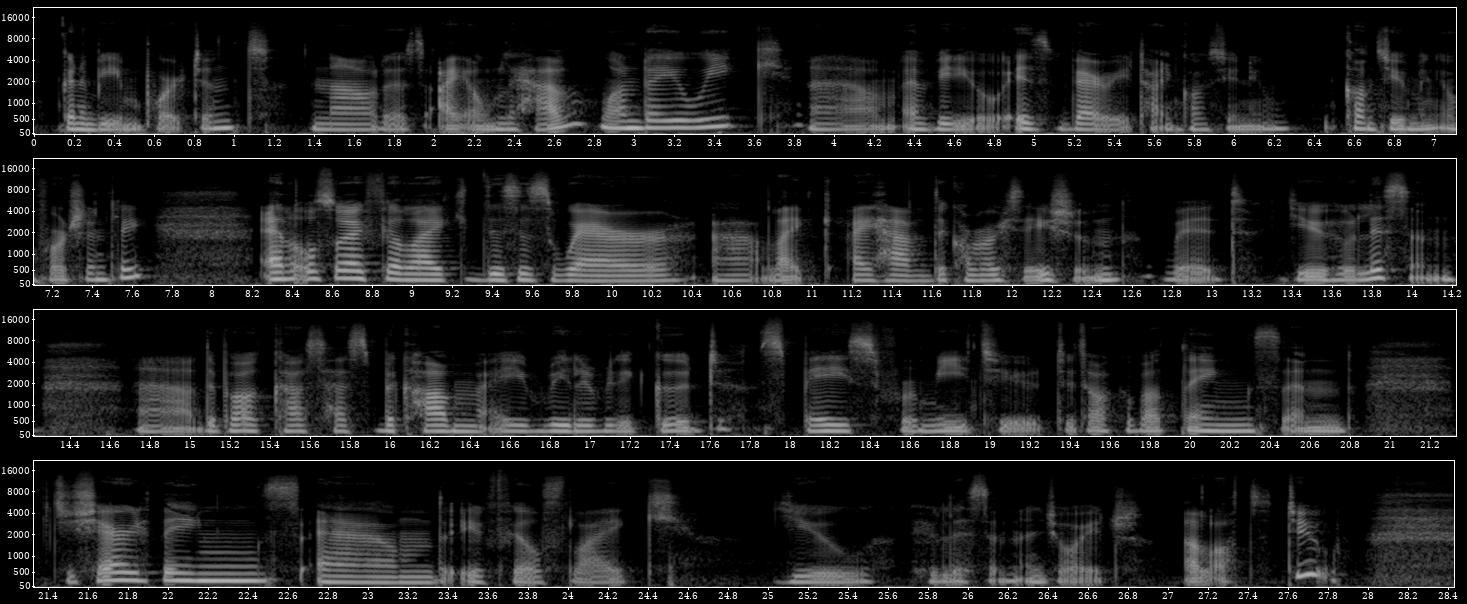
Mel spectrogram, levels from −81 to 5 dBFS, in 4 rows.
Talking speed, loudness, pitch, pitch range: 155 wpm, -33 LUFS, 185 Hz, 175-215 Hz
